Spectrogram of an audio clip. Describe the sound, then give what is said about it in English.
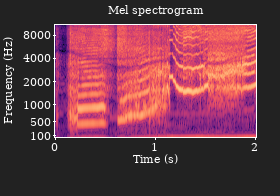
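Shrill screaming and wailing for a menacing comet hurtling toward its target. Loud piercing tones sweep and rise in pitch across a few bursts, with a brief gap after the first cry. “as you hear like the sounds of this terrible screaming and cackling. As this murder comet is just bolting right for you.”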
